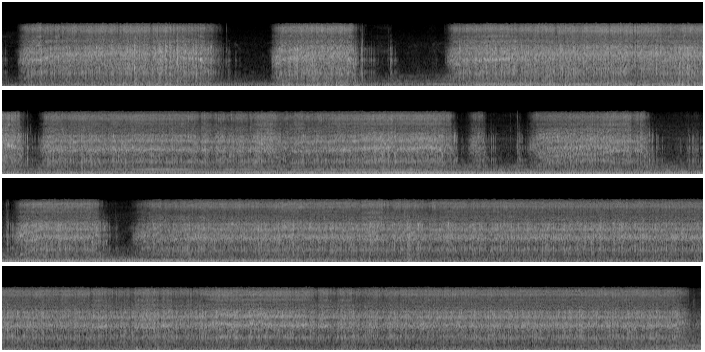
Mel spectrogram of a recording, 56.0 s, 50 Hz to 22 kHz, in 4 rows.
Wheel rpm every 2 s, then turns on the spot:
120, 220, 50, 120, 70, 220, 220, 140, 160, 160, 150, 110, 80, 90, 80, 90, 160, 160, 160, 160, 160, 160, 160, 160, 160, 160, 160, 130.
6-8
